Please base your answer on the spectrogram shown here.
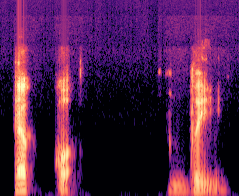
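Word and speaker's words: اقضِ: And we have اقض, but with كسرة. اقضي. That's so important to say it like that. And we will know in the future why I say it like that. But for now, you just need to know, you say اقضي. ضاد with كسرة.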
